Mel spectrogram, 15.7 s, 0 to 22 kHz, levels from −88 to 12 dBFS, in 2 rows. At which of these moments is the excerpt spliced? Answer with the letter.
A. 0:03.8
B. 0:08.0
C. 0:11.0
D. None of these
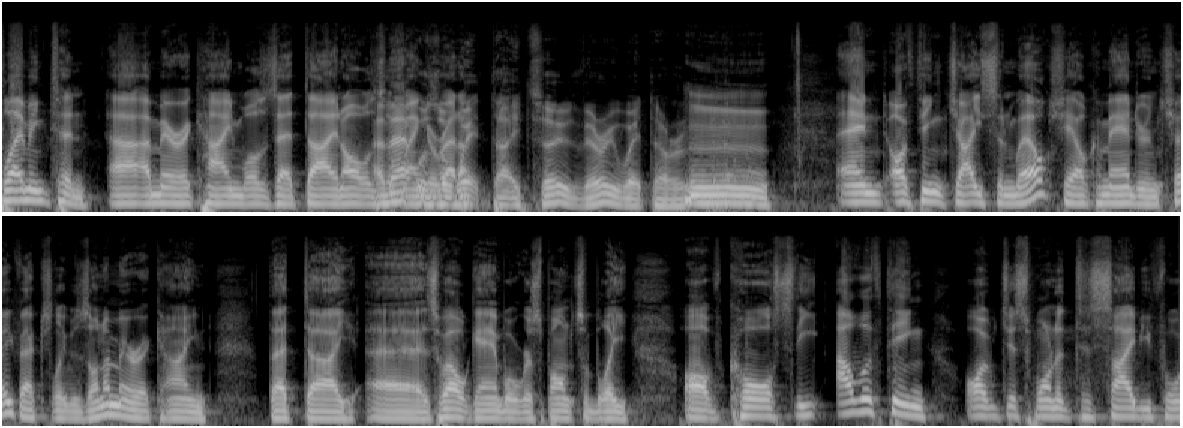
D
